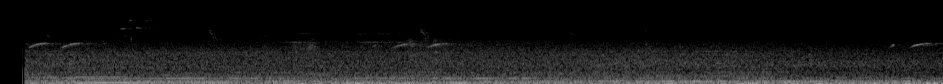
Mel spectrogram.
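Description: Outdoor ambience of small birds chirping, short rising chirps coming in pairs a few times with some higher calls, over a steady low background rumble.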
